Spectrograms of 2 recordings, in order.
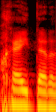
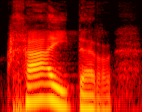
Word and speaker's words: Hayter: No Hayter de odiador, no. Es Hayter. Se escribe así.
